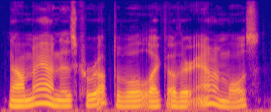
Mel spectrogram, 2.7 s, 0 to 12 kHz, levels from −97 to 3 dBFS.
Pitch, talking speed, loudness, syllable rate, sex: 135 Hz, 155 wpm, -17 LUFS, 5.3 syllables/s, male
